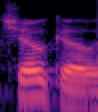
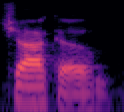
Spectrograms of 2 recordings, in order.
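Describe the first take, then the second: First: It does not sound like the start of chocolate. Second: It sounds like the start of chocolate. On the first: The speaker calls it wrong. "it's not Choco" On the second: The speaker calls it right. "It's Choco, but because as in chocolate"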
